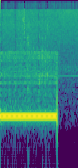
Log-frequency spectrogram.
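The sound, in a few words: telephone dial tone while calling Robby Royal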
